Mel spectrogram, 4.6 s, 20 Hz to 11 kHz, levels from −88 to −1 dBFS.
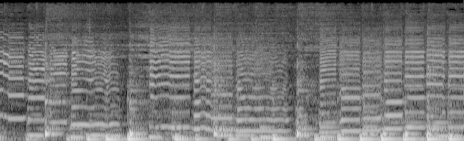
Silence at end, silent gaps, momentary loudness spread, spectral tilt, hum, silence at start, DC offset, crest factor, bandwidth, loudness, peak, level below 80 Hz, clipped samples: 0 s; none; 3 LU; -5.5 dB/octave; none; 0 s; under 0.1%; 16 dB; 10.5 kHz; -20 LUFS; -4 dBFS; -24 dBFS; under 0.1%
